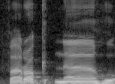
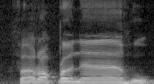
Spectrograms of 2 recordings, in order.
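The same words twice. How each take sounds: First: "Faraqnahu" with stopped k, farok-naahu; without qalqala. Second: "Faraqnahu" slow with bounced q, fa-ra-qa-naahu; qalqala. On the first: Teacher shows what is not said, without qalqala. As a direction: shut the k in "Faraqnahu", then long naa. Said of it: "on n'a pas dit". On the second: Teacher gives the right form, qalqala. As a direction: echo the q in "Faraqnahu", stretching naa. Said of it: "On dit quoi?". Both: Shown as a demonstration.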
